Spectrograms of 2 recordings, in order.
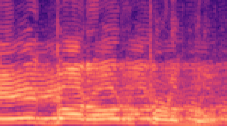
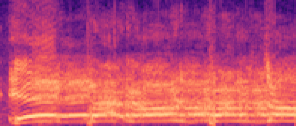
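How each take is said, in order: First: Eager plea. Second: Higher and louder, begging to hear it again; urgent shouted plea. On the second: Farooq Azam begging to hear the verse, shouted. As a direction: shout the request out in awe. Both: Retold or imitated. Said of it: "Farooq आजम आगे बढ़ के कहते".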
